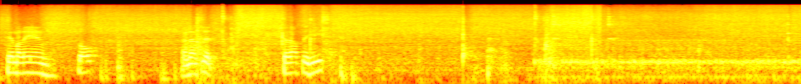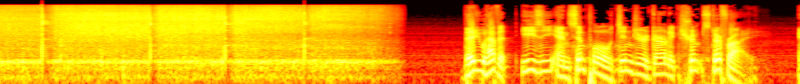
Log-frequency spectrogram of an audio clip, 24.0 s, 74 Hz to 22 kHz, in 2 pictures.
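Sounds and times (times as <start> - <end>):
food sizzling in a wok: 0.0 - 18.1
spatula clacking against wok: 15.3 - 15.7.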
